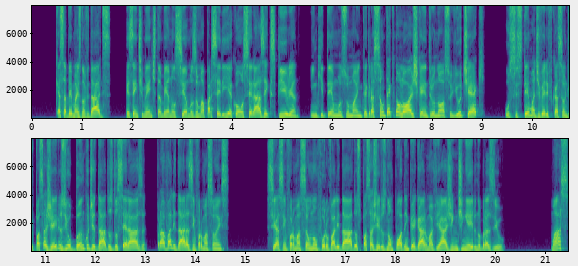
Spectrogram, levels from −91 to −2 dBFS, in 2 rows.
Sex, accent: male, Brazilian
